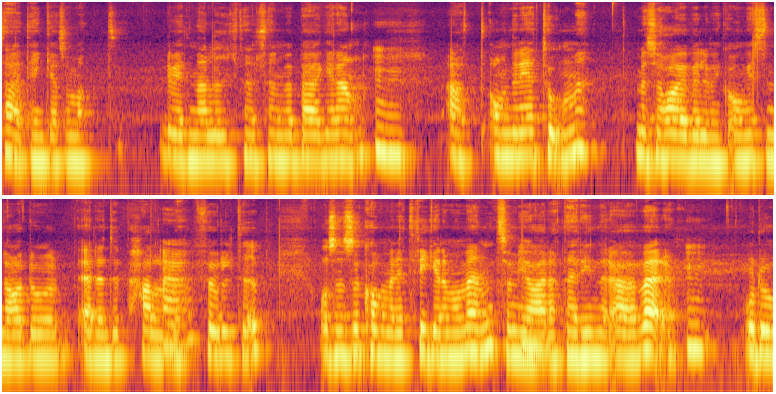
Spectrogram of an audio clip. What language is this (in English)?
Swedish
